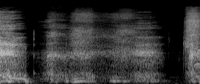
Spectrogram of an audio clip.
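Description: Men laughing into microphones: a sharp burst of laughter, then breathy, mostly unvoiced laughter that fades out.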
